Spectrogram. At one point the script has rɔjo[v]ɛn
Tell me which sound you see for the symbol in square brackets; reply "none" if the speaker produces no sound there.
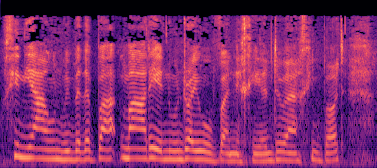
v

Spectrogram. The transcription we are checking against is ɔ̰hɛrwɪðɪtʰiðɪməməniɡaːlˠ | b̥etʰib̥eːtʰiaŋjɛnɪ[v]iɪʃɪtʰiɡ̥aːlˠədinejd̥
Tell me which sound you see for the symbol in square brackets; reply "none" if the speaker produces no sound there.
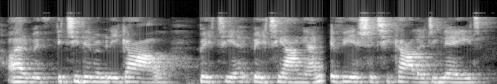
v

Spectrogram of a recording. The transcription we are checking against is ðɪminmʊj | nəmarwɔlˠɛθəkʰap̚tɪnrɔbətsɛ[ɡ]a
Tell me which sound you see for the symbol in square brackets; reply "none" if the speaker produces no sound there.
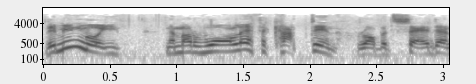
d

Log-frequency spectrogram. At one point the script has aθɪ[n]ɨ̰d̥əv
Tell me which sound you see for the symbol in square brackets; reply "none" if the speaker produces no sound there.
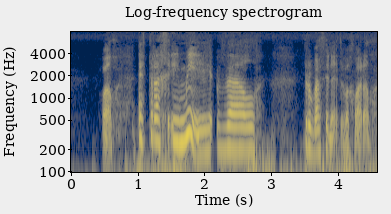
n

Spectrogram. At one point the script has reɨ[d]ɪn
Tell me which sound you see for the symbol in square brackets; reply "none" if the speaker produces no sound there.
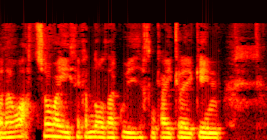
ɡ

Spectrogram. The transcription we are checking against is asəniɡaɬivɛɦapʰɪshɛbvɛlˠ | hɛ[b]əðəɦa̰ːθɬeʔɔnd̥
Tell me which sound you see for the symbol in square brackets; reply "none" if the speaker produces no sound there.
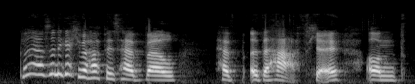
b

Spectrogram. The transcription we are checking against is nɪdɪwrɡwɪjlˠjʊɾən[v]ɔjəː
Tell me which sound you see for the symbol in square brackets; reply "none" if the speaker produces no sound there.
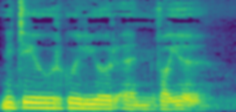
v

